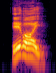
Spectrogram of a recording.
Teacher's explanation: a última tônica é um ditongo aberto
